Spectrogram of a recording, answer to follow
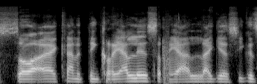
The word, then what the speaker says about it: reales: so you actually say reales. I know a lot of people in the Midwest say real or Yeah, they say real.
